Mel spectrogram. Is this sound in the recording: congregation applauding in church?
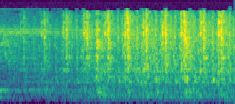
no

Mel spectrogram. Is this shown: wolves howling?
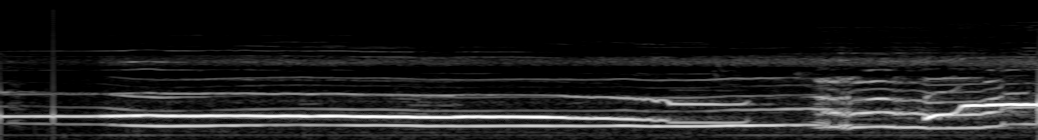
yes

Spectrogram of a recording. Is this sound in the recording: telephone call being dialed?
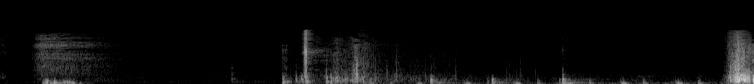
no

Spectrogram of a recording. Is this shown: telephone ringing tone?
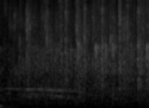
no

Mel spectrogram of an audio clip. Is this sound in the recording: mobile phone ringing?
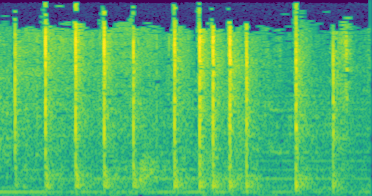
no

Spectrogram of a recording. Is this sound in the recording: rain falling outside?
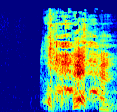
no

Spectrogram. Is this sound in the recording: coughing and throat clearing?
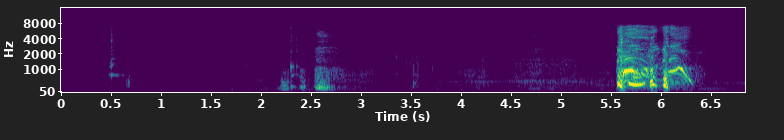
yes

